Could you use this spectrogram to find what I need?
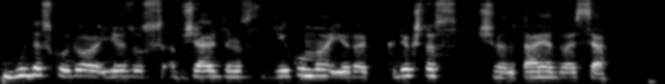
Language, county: Lithuanian, Vilnius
